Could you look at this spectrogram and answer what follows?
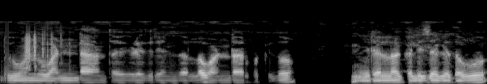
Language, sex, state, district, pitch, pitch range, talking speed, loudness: Kannada, male, Karnataka, Belgaum, 95 Hz, 95-100 Hz, 145 wpm, -20 LUFS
